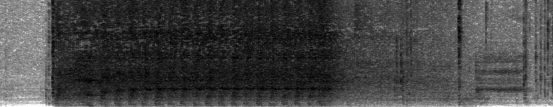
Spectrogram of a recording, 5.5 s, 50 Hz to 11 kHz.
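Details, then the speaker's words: 1000 hp GSX on E85: starter cranks steadily for three seconds but the engine never catches; cranks, no start; bad ECU capacitors suspected by some, not confirmed. "So, my 1,000 horsepower GSX will now not start. And uh and I don't know exactly why"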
